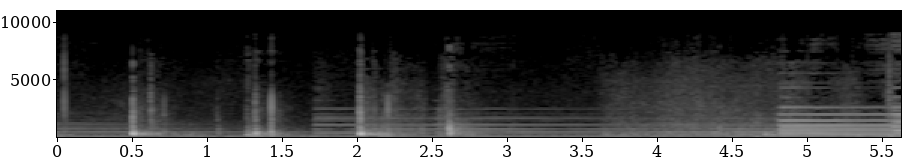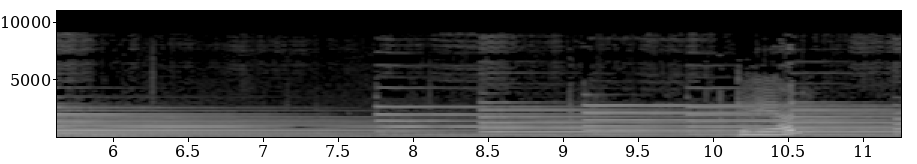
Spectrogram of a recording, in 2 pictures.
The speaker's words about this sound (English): Dad, the bells are playing. Herman's playing the bells for you. Can you hear them? Yes, Kitty girl. I hear them. They sound so strong and clear.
